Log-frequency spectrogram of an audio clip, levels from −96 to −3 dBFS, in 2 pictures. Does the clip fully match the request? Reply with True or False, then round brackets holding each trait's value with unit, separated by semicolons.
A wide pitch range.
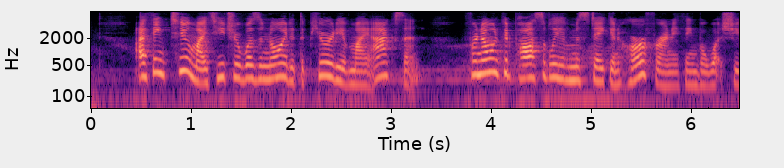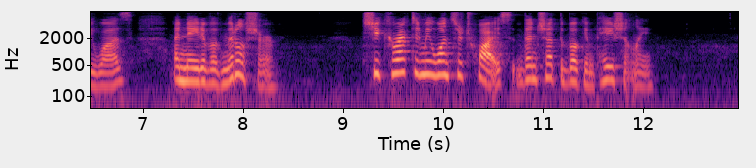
True (6.8 semitones)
